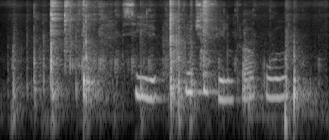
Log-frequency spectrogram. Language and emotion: Russian, sad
